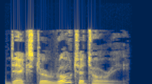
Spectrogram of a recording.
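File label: "dextrorotatory", British English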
